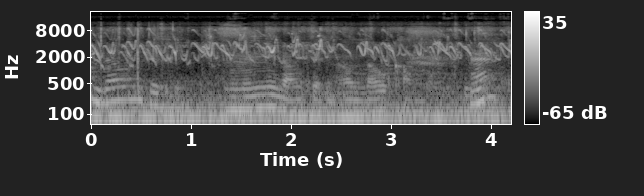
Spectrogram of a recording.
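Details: Francolin chicks peeping in a thick chorus of high, wavy notes, accompanied by repeated lower, harmonic, voice-like sounds in short bursts and a constant low hum.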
